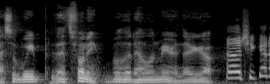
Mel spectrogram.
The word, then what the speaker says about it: Helen Mirren: That's who I had, Helen Mirren. Oh, nice. Yeah. Yeah. Oh, am I saying her name wrong? Yeah. Yeah, Helen Mirren.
